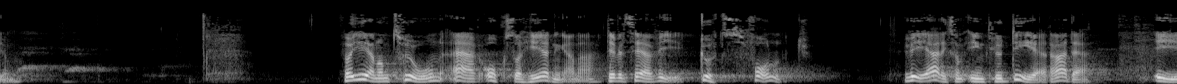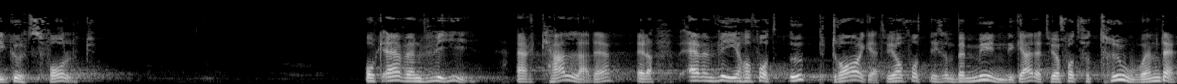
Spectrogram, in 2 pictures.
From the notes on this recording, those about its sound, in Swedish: Inspelad i Roseniuskyrkan den 28 januari 2024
